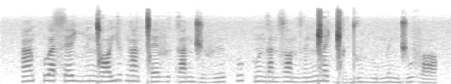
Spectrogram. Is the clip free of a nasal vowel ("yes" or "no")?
no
